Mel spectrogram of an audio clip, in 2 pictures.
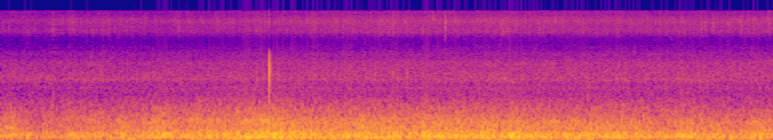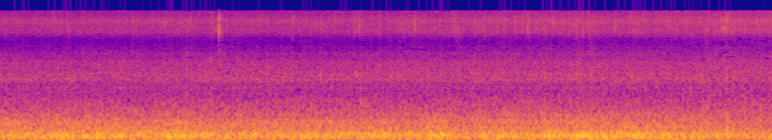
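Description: Thunder: a long, low rolling rumble that builds over the first couple of seconds, is loudest a few seconds in, and keeps rolling on slowly.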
